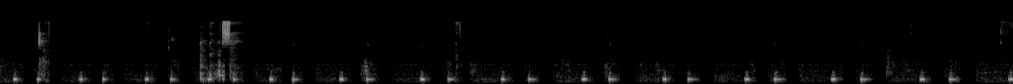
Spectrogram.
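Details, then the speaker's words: S3 gallop, an extra heart sound in early diastole: rapid, regular heart sounds with a soft added beat after the second sound, giving a galloping rhythm; described as hard to distinguish clearly. "Tuh kan dia tuh suaranya emang agak nyaru ya. Jadi dia tuh kalau misalnya ini kita lihat dari sini. Kalau misalnya dia S3 itu dia diastol yang terlalu cepat."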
